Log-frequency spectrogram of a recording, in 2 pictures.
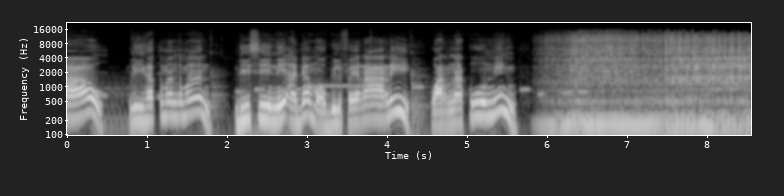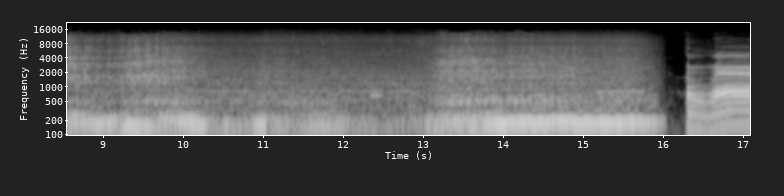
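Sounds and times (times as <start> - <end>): car engine revving: 5.8 - 16.1.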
